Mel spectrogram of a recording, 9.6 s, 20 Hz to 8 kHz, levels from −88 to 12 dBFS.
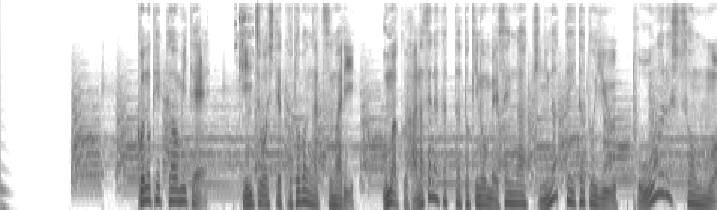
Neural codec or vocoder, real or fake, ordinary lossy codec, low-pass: none; real; none; 7.2 kHz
